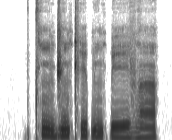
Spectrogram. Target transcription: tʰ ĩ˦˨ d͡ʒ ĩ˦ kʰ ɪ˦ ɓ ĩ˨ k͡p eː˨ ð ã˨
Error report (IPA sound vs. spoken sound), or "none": ð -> v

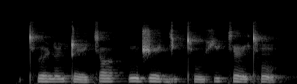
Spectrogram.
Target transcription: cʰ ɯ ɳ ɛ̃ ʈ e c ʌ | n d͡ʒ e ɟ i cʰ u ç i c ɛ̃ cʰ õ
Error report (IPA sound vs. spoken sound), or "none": none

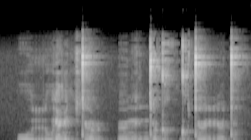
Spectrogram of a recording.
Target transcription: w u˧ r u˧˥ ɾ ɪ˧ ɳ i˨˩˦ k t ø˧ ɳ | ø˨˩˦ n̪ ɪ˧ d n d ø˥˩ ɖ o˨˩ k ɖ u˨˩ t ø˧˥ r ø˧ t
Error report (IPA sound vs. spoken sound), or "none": none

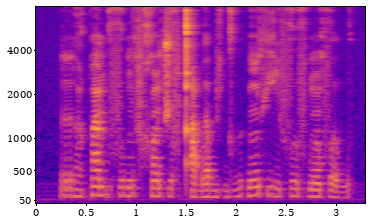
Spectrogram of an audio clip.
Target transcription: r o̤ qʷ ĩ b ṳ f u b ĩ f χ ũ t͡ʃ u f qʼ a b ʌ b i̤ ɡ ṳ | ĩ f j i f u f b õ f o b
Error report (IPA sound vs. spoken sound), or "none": none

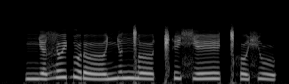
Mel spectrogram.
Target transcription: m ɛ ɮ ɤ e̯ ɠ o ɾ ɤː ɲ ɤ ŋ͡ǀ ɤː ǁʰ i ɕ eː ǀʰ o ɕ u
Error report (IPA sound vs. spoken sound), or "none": m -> ɲ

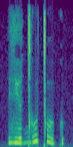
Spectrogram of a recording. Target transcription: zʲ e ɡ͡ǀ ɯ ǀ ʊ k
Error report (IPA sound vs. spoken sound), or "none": ʊ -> ɯ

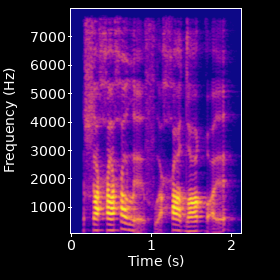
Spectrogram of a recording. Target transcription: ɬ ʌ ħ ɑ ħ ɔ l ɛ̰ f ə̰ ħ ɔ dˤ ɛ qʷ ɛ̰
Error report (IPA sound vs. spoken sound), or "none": ɑ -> ə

